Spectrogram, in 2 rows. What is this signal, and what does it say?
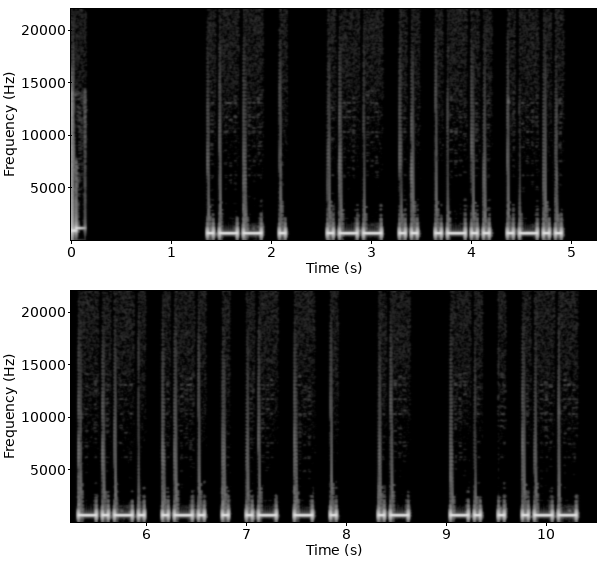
Morse code, heard as a keyed tone, about 21 wpm, 700 Hz. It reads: WE WILL CREATE A NEW
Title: Sentences from Top 1000 Words - Review Part 3 - 20wpm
